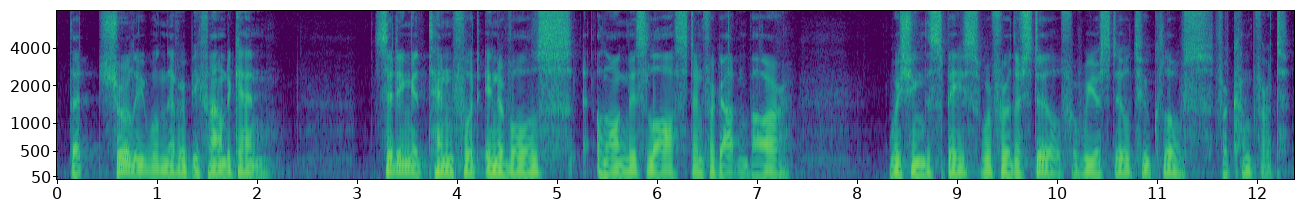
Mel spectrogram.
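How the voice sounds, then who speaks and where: A man performing a poetic dramatic monologue as a stage actor, in a measured, pensive, theatrical way with deliberate pauses. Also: lowish voice, darkish tone.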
